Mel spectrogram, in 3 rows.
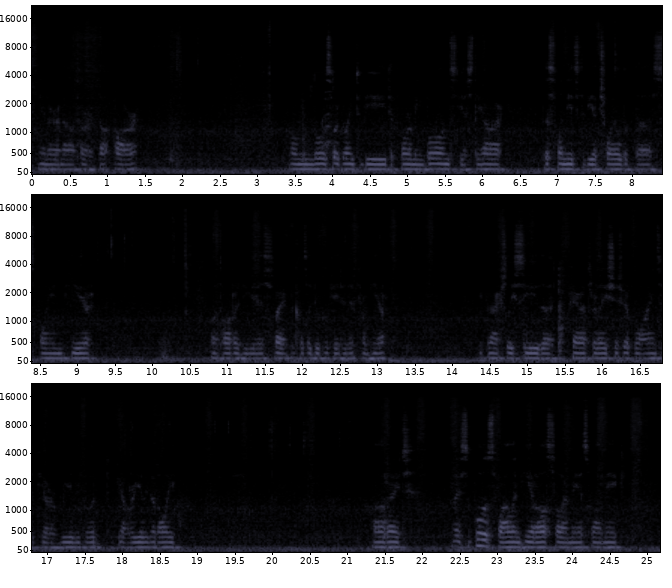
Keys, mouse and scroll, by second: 0.0 ], 0.5 [, 0.8 ], 9.5 super+p.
